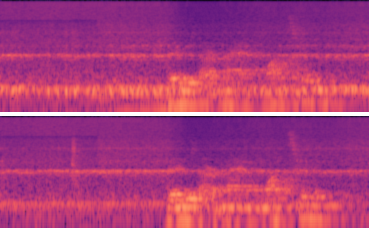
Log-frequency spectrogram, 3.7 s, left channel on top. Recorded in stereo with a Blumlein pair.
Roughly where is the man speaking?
Ahead.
